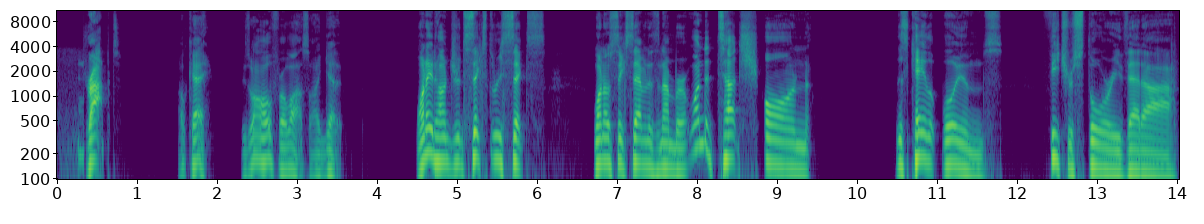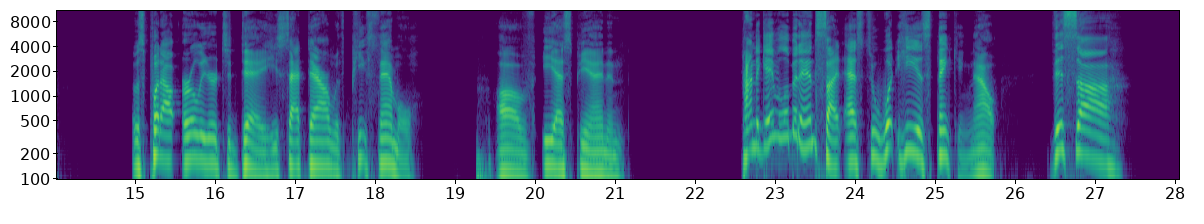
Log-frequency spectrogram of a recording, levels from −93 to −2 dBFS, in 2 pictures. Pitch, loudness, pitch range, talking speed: 140 Hz, -28 LUFS, 110-165 Hz, 130 wpm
